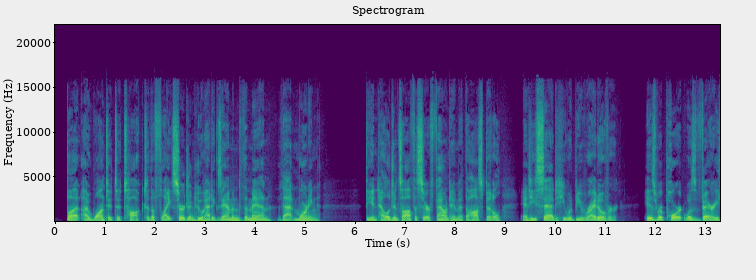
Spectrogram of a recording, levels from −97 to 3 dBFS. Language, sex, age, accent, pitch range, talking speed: English, male, 40-59, American, 105-155 Hz, 160 wpm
